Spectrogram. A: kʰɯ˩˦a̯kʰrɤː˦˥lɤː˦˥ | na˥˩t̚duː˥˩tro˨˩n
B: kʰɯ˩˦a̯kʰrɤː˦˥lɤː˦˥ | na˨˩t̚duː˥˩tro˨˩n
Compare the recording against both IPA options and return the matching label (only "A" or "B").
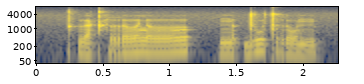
B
